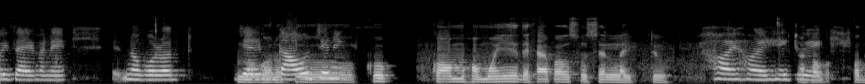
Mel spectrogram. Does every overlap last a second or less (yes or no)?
yes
